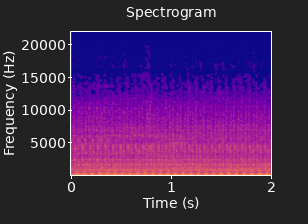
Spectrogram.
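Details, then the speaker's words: Homemade outboard on a sea trial, in gear at idle, trolling at 4 km/h (about 2 knots). The engine surged slightly and hesitated on throttle beforehand. Here it gives a soft, even putter of about eight to nine pulses a second, quiet and steady: a normal idle. "This is idle speed. This is actually pretty nice. It isn't really noisy, and it seems effortlessly for the engine."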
